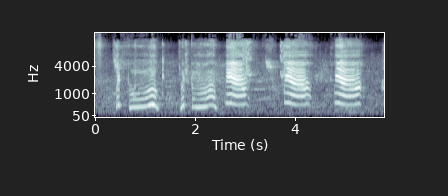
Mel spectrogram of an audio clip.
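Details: [8, 'Green parrot talking: five drawn-out, speech-like vocal phrases with a strong harmonic, nasal tone. Each lasts about half a second and is spaced roughly a second apart, over light background hiss.']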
